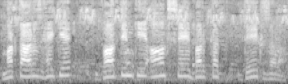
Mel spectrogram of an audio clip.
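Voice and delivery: measured mushaira verse recital; poetry recitation. Acted. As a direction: recite the couplet with phrase pauses.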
